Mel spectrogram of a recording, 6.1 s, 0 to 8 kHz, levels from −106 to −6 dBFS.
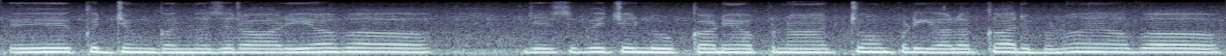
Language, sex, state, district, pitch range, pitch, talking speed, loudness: Punjabi, female, Punjab, Kapurthala, 200-215 Hz, 205 Hz, 155 wpm, -12 LUFS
